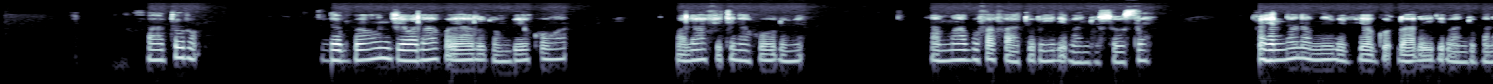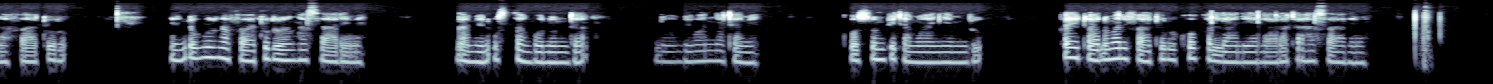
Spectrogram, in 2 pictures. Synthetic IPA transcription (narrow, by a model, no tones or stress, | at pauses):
fatuɾu | ndɛbːɛund͡ʒɛwalakɔ̰jaluɗumbɛkʰɔwa | wa̰lafitinafoɗumɛ | ʔamːabɔfafatuɾujiɗḭɓandusɔsɛ | tɔhɛnːɔnanːɛbɛvija̰ɡɔ̰ɗːɔa̰ɗɔ̰jḭɗiɓandubanafa̰tuɾṵ | mɛnɗɔbuɾnafatuɾɔnɔnhasa̰ɾɛ̰mɛ | ŋɡamːɛnʔustambonɔnda | ndɔmbiwanːatʰamɛn | kʰɔsumpitamaɲamdu | kajtɔaɗɔmaɾifatuɾukʰɔpalːandijalaɾatahasaɾɛmɛ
